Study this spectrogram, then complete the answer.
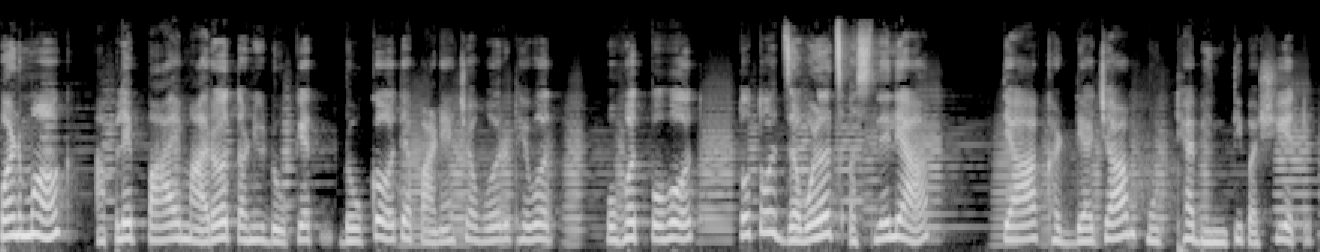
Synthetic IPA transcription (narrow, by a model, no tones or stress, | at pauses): pəɳməɡ | aplepajmaɾət̪aɽ̃iɖoket̪̚ɖokət̪japaɳ̃jat͡ɕjaʋəɾʈʰeʋət̪̚pəɦət̪̚pəɦət̪ːot̪od͡zəʋəɭət͡səslelja | t̪jakʰəɖjat͡ɕjamoʈʰjabʱint̪iːpaɕiːjet̪o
